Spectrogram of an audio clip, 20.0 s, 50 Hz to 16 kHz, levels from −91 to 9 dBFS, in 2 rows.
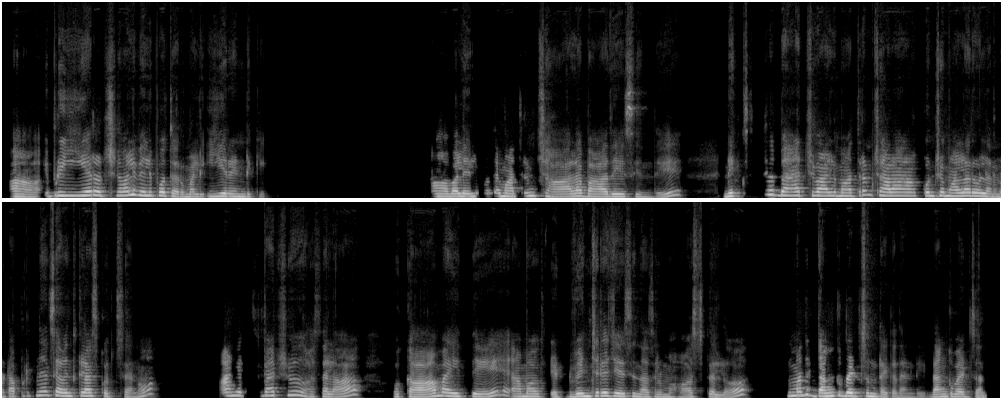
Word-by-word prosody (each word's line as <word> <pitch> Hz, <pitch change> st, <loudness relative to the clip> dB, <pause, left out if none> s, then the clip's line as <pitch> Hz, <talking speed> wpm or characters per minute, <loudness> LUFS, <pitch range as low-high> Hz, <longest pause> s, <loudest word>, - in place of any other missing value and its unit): ఆ! -, -, +3 dB, 0.3 s
ఇప్పుడు 275 Hz, +4 st, 0 dB
ఈ -, -, -1 dB
ఇయర్ 310 Hz, +2 st, +5 dB
వచ్చిన 295 Hz, 0 st, -9 dB
వాళ్ళు 345 Hz, +4 st, +4 dB
వెళ్ళిపోతారు 280 Hz, -9 st, +2 dB
మళ్ళీ 195 Hz, -1 st, -5 dB
ఇయర్ 225 Hz, 0 st, +3 dB
ఎండ్‌కి. 200 Hz, -1 st, -4 dB, 1.7 s
ఆ! -, -, 0 dB
వాళ్ళెళ్ళిపోతే 230 Hz, +2 st, +1 dB
మాత్రం 225 Hz, +3 st, -2 dB, 0.2 s
చాలా 205 Hz, +2 st, 0 dB
బాధేసింది. 200 Hz, -4 st, -1 dB, 0.6 s
నెక్స్ట్ 245 Hz, +8 st, -2 dB
బ్యాచ్ 300 Hz, 0 st, 0 dB
వాళ్ళు 275 Hz, 0 st, +2 dB
మాత్రం 295 Hz, +7 st, -2 dB
చాలా 275 Hz, -1 st, +3 dB, 0.3 s
కొంచెం 275 Hz, 0 st, +2 dB
అల్లరోళ్ళన్నమాట 240 Hz, -7 st, +2 dB
అప్పటికి 255 Hz, +5 st, -14 dB
నేను 315 Hz, -1 st, -3 dB
7త్ 255 Hz, -3 st, +3 dB
క్లాస్‌కొచ్చేశాను. 230 Hz, -8 st, -2 dB, 0.8 s
ఆ -, -, +4 dB
నెక్స్ట్ 275 Hz, -1 st, -6 dB
బ్యాచు 295 Hz, +2 st, -3 dB, 0.2 s
అసలా 200 Hz, 0 st, -4 dB, 0.6 s
ఒకామయితే 220 Hz, +3 st, +2 dB, 0.3 s
ఆమె 210 Hz, +1 st, 0 dB, 0.3 s
అడ్వెంచరే 230 Hz, +9 st, +3 dB
జేసింది 225 Hz, -4 st, +2 dB
అసలు 185 Hz, 0 st, -7 dB
మా 170 Hz, -, -9 dB
హాస్టల్‌లో. 175 Hz, +2 st, -6 dB, 0.5 s
ఈ -, -, +1 dB
మధ్య 315 Hz, +5 st, +2 dB
డంక్ 255 Hz, +2 st, +5 dB
బెడ్స్ 250 Hz, -1 st, +4 dB
ఉంటాయి 190 Hz, -5 st, -3 dB
కదండీ! 155 Hz, -1 st, -12 dB
డంక్ 205 Hz, +2 st, -1 dB
బెడ్స్ 175 Hz, -3 st, -4 dB
అని. -, -, -8 dB
230 Hz, 140 wpm, -23 LUFS, 200-270 Hz, 1.7 s, ఇయర్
